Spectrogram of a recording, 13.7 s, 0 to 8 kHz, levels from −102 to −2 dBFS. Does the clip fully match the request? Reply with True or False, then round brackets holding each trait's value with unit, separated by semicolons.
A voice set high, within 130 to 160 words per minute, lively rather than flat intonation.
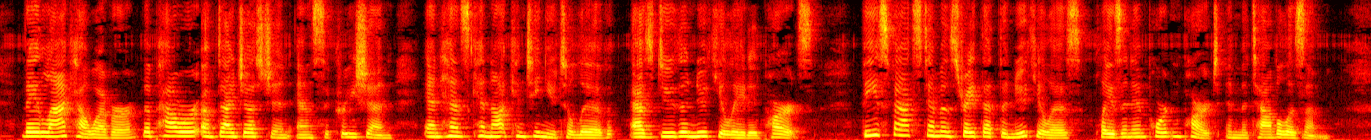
True (215 Hz; 140 wpm; 5.9 semitones)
